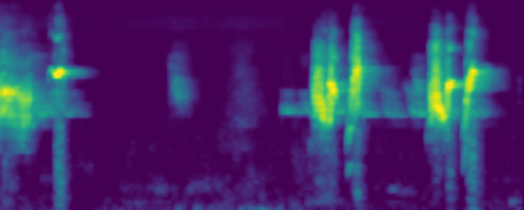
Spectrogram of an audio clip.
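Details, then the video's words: Long-tailed shrike in rich fill song used as a lure: a buzzy opening note, a silent gap, then paired chirps with thin whistled slurs. "SUARA TOET TOET SAMBUNG ISIAN MEWAH DIJAMIN LANGSUNG ON, PANCINGAN CENDET GACOR ISIAN MEWAH"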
